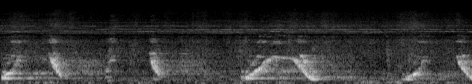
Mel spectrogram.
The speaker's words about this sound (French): Et maintenant, on va entendre l'orang-outan, le mâle. Alors, le mâle, il chante pas, le mâle. Il crie, il a un cri dans la forêt. Et il chante pas seulement le matin. On peut l'entendre à 10h, on peut l'entendre à midi.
